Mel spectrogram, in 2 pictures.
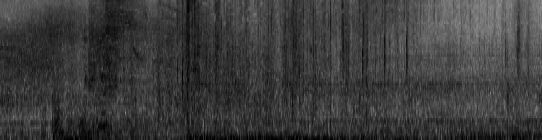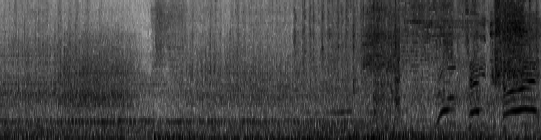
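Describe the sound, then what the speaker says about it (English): Explosions in the video game Horizon Zero Dawn boom out amid dense battle noise and mechanical clatter, loud and sustained for several seconds, with a brief chirping sound near the end. "Another explosion."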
